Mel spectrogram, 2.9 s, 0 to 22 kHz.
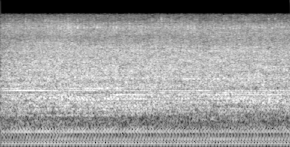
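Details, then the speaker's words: Smarter Tools STGP-3500EB 3500 W generator, 196cc 6.5 HP air-cooled OHV engine, first start, idling with no load, recorded about 10–15 feet away: steady, quiet, even hum, no knocks or misses; normal. "It runs really quiet, actually. It's not bad at all."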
